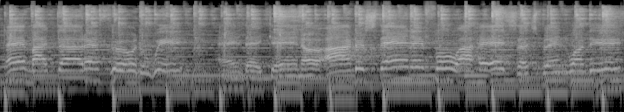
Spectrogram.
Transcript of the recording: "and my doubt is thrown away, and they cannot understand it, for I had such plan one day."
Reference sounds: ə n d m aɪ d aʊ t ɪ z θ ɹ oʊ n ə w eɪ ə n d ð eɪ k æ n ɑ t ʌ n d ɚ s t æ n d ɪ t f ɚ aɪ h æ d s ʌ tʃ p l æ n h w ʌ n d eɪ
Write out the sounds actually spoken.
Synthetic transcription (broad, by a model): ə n m aɪ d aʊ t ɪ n θ ɹ oʊ n ə w eɪ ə n ð eɪ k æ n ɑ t ʌ n d ɚ s t æ n d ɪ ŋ f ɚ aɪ h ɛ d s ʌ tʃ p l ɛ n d w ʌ n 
